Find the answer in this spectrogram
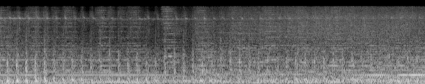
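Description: Helicopter rotor blades chopping fast and steadily as the helicopter comes down onto a helipad, over background music.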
